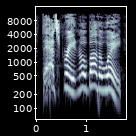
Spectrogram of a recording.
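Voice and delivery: upbeat reply. Retold or imitated. Pastor's retold reply, high and loud.

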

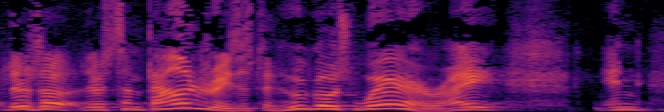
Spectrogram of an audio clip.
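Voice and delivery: normal talking voice

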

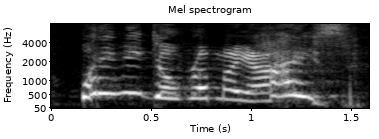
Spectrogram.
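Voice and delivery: wife Anna in the car, high and alarmed; imitating his wife. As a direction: voice her panic in the car.

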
